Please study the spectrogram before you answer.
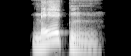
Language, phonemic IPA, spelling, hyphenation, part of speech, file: German, /ˈmɛlkən/, melken, mel‧ken, verb, De-melken3.ogg
- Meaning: 1. to milk (a cow, goat etc.) 2. to drain; to draw from (someone or something), especially without consent; to milk (someone) for money, information, etc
